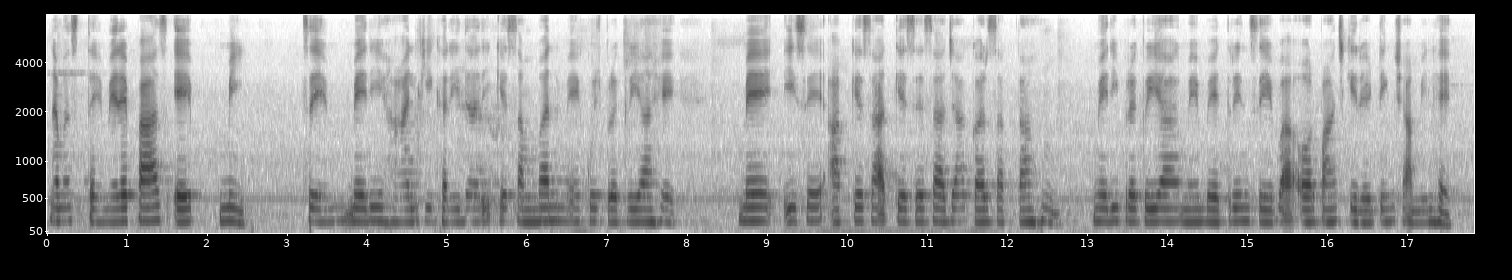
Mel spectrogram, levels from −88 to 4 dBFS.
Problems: constant background noise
